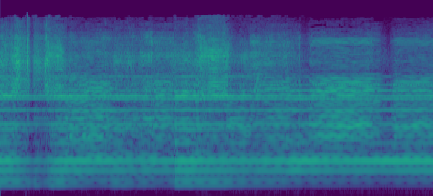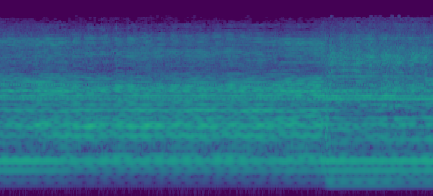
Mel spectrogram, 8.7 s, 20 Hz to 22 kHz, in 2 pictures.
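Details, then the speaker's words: Jensen V21 Leslie upper driver after adjustment to remove its buzz: steady played tone still carries a raspy buzz at certain frequencies; the diaphragm is worn out and the driver must be replaced. "so even though I was able to get out some of the buzz I can still hear the buzz in there this lets me know that this diaphragm the shot I can't use this anymore"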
